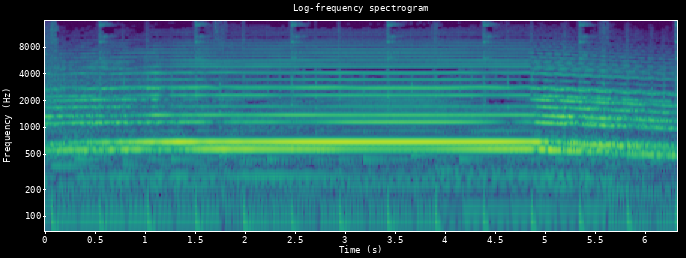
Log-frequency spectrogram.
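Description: An industrial plant emergency siren wails in a long sustained tone that swells, holds, then slides downward, loud and alone with a faint regular ticking beneath it.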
